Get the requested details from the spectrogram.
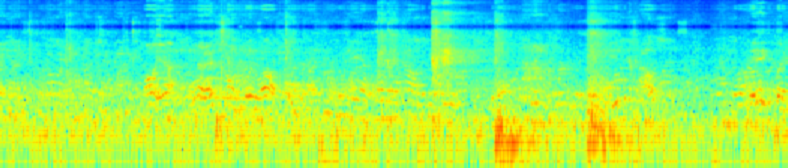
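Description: Players' skate wheels roll across a hard floor in a large echoing hall.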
